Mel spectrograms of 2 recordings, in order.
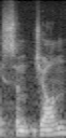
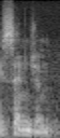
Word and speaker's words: St John: you pronounce it but I like to say St John some people say singen if you were in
